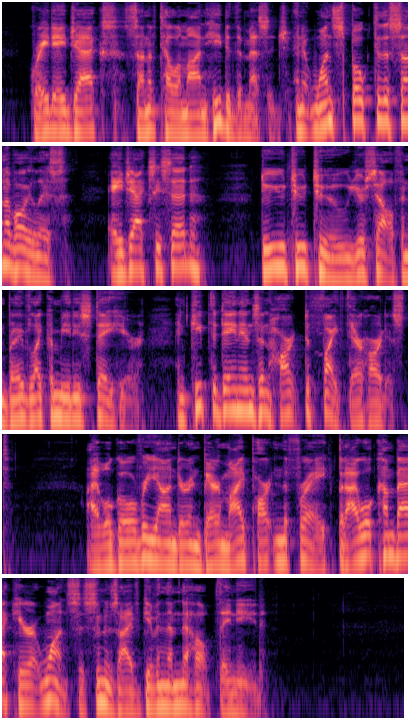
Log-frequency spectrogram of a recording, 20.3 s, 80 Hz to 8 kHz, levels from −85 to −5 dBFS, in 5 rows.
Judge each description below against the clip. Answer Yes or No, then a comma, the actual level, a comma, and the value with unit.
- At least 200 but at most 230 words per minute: Yes, fast, 205 wpm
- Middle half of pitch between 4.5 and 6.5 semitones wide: Yes, average, 4.9 semitones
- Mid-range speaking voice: No, low, 115 Hz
